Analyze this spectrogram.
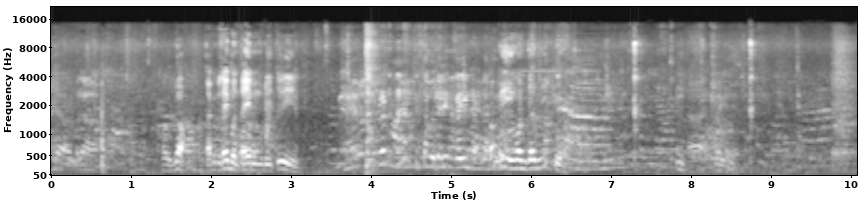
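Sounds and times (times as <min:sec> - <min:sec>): diners' voices: 0:00.0 - 0:10.0.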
